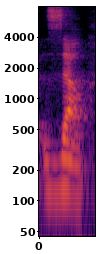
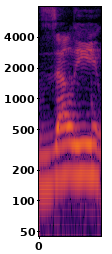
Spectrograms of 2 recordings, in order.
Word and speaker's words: Zelle: and get started with zel now in that video I do excellently call it Zelly which is definitely not the right way to pronounce it but either way you're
